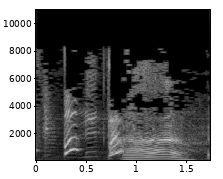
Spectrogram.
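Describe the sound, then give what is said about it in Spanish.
A human voice imitates a dog barking, mimicking a pet supposedly carried in a bag on public transport. There are two mid-pitched vocal bursts: a brief yip, then a longer, drawn-out, steady bark-like call, fairly loud. “Y ella, incluso cuando viaja en transporte público, pone el bolso en el piso que no tiene perro y cada tanto hace...”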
